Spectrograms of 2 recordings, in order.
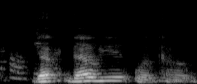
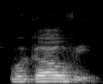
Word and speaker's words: Wegovy: W is Wigor Wigori WEGORY GOVY Wegovy WEGOVY Wegovy. Look it up, I think you just need to JJ. spell it because you struggle. WEGOV as in Victor Y. Wegovy.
